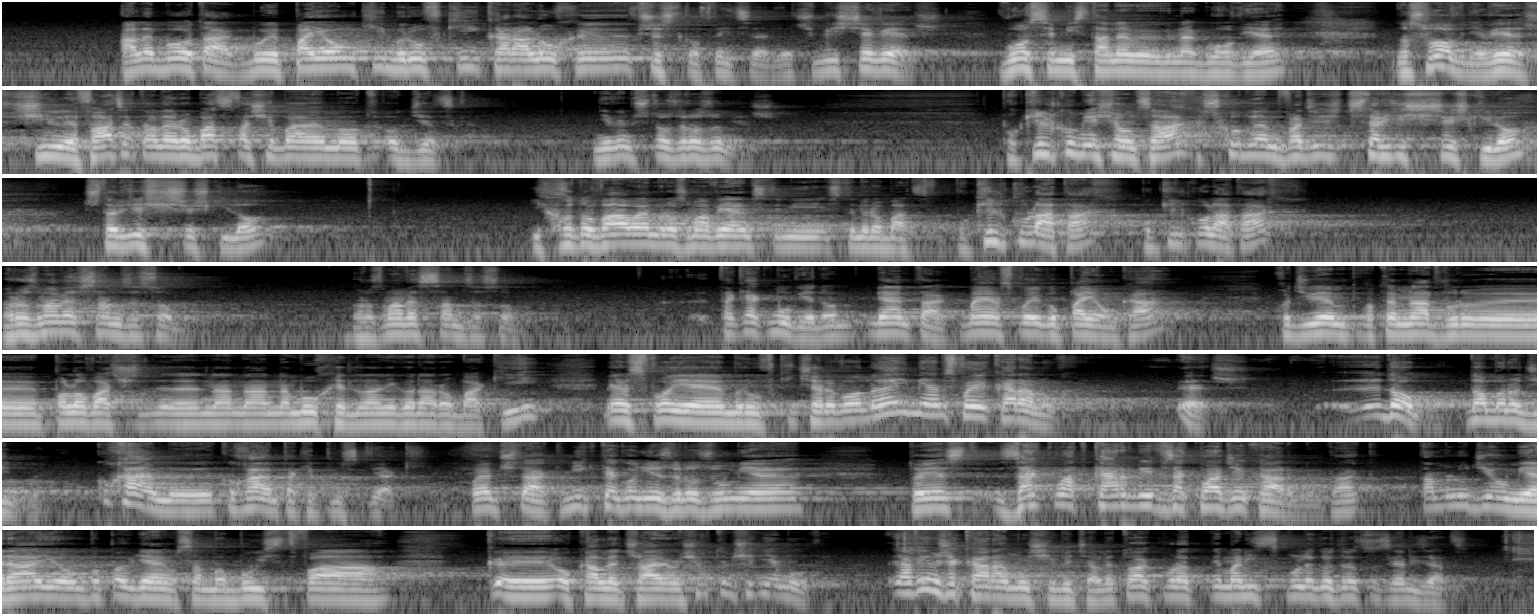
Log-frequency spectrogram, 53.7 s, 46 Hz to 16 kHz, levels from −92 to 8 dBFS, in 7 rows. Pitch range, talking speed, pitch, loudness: 135-165 Hz, 160 wpm, 150 Hz, -19 LUFS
